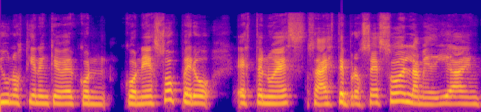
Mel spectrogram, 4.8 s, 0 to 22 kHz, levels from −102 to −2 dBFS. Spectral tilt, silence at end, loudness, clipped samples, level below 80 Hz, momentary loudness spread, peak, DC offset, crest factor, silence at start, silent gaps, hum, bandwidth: -3.5 dB/octave; 0 s; -18 LUFS; under 0.1%; -72 dBFS; 6 LU; 0 dBFS; under 0.1%; 18 dB; 0 s; none; none; 14.5 kHz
